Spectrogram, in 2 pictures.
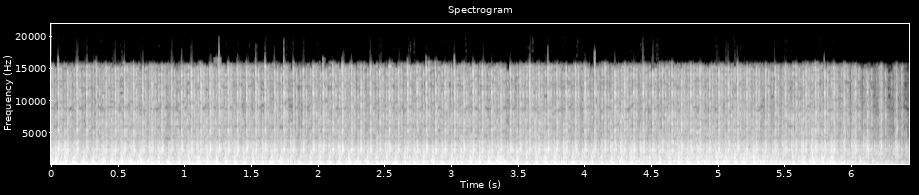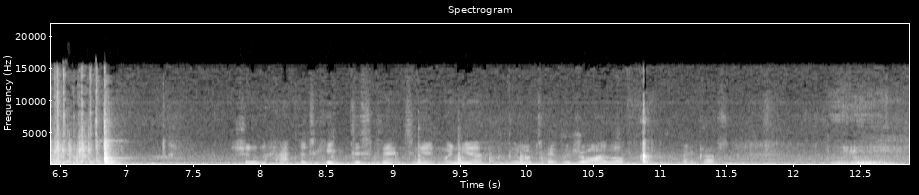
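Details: Suffolk Super Punch 17" cylinder mower, c.70 years old, SIF 75cc cast-iron single, after carb and points clean, drive engaged: quick even putter about 214 beats a minute, no misses or knocks, clean shutdown; healthy running.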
